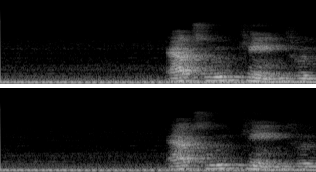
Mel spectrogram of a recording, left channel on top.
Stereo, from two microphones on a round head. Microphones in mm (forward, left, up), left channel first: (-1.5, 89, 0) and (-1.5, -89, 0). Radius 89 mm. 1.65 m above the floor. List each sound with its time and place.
0.0 s an engine running: 15° left (ahead or behind), 1.8 m
1.7 s a man speaking: 50° left (ahead or behind), 2.0 m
